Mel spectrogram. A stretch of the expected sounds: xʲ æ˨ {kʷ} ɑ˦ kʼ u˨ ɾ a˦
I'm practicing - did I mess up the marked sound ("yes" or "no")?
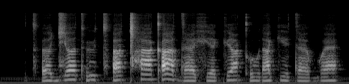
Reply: yes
